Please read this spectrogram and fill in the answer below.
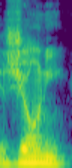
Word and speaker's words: Jahmai: I literally asked him, how do you pronounce his name? He said Joni.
